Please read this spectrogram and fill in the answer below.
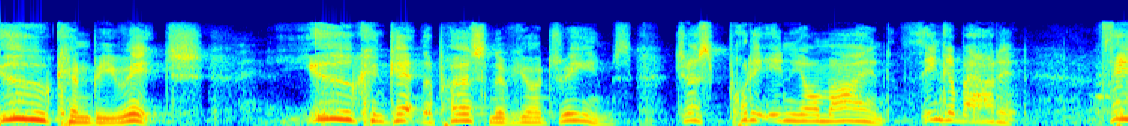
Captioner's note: laughter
